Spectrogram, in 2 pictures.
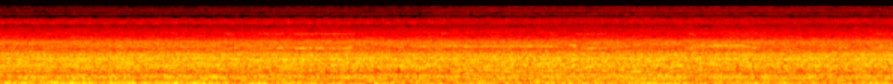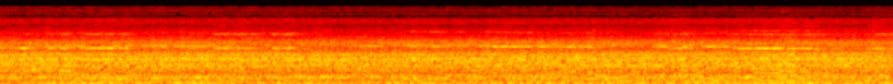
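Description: Passenger train coaches rolling slowly along the track: a steady rumble and rush of wheels on rails, with faint short wheel squeals now and then.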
